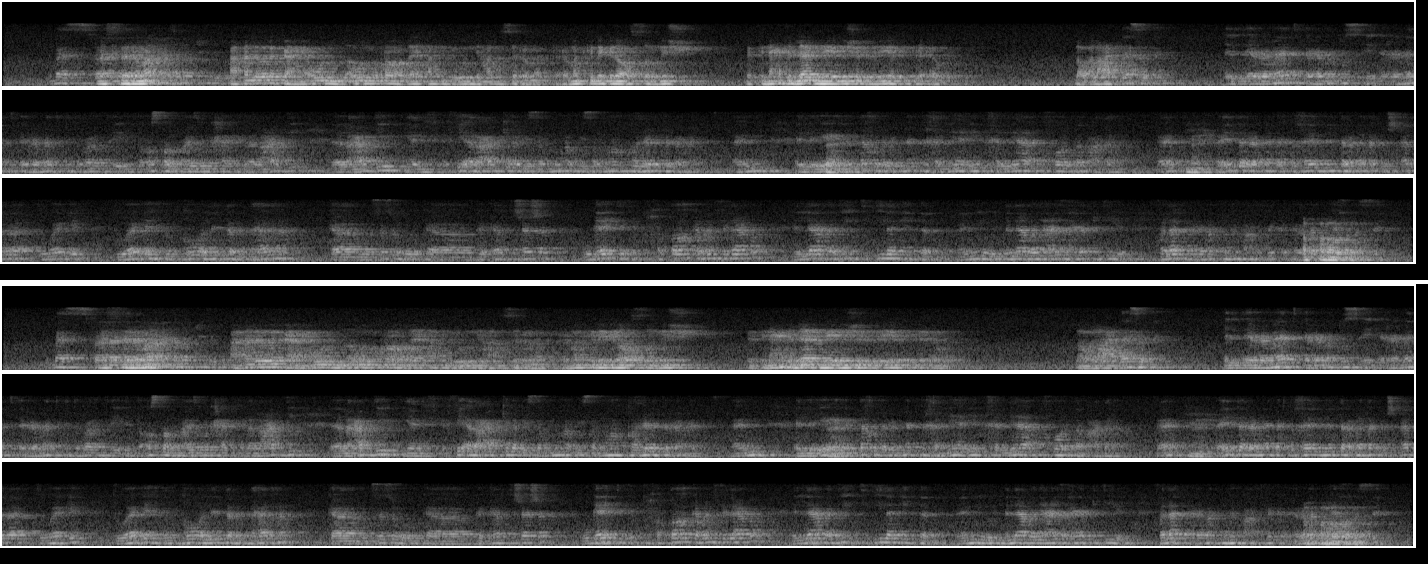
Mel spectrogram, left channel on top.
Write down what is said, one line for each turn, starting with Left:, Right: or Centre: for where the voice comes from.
Right: بس فده
Left: بس الرمات
Right: اللي انا ده اللي انا عايز اقوله
Left: هخلي
Right: ده
Left: بالك يعني أول أول مرة ألاقي حد بيقول لي حدث الرمات الرمات كده كده أصلا مش في ناحية اللعب هي مش اللي هي بتفرق أوي لو ألعاب
Right: لا صدق ال- الرماد الرماد بص ايه الرماد الرماد انت بتاعت ايه انت اصلا انا عايز اقول لك حاجه الالعاب دي الالعاب دي يعني في, في العاب كده بيسموها بيسموها قاهره الرماد فاهمني اللي ايه
Left: فاهم
Right: اللي بتاخد الرماد تخليها ايه تخليها خرده بعدها فاهم
Left: ماشي
Right: فانت رماتك تخيل ان انت رماتك مش قادره تواجه تواجه القوه اللي انت مديها لها كبروسيسور وك وككارت شاشه وجاي تك- تحطها كمان في لعبه اللعبه دي تقيله جدا فاهمني واللعبه دي عايزه حاجات كتير فلا الرمات مهمه على فكره الرمات
Left: طب خلاص
Right: مهمه بس
Left: م...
